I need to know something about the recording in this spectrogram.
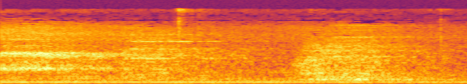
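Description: Steady low electric hum of factory machinery, with a short rustling noise about a second and a half in.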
